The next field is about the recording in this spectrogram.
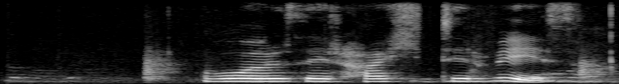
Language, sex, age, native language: Icelandic, male, 10, Icelandic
